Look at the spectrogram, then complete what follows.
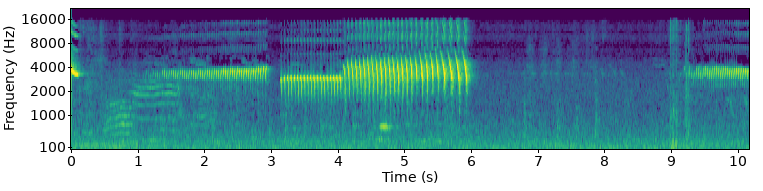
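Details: Canary singing actively for tutoring other birds: sustained whistled tones and a rapid pulsed trill, a pause of about three seconds, then a steady high tone resumes.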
